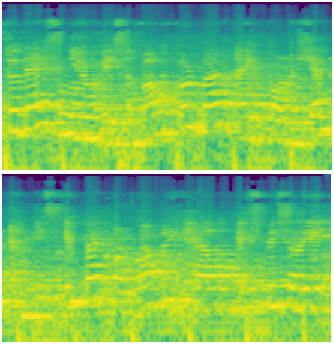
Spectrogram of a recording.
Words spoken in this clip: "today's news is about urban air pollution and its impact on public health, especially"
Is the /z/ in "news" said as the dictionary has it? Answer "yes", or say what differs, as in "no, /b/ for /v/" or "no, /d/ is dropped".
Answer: no, /z/ is dropped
